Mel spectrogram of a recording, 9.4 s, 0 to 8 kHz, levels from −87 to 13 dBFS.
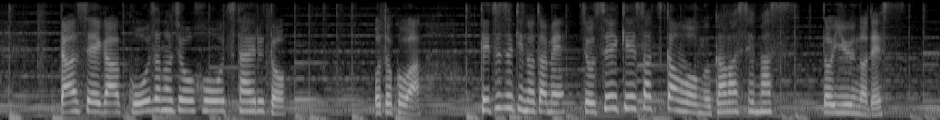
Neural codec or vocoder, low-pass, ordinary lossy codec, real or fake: none; 7.2 kHz; MP3, 48 kbps; real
